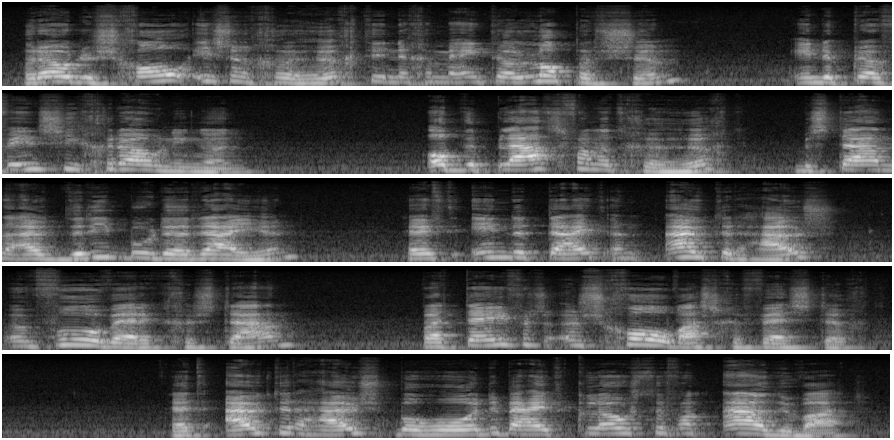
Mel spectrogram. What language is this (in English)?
Dutch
